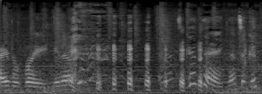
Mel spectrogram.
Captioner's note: laughing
